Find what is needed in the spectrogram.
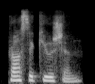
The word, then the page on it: prosecution: Indian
